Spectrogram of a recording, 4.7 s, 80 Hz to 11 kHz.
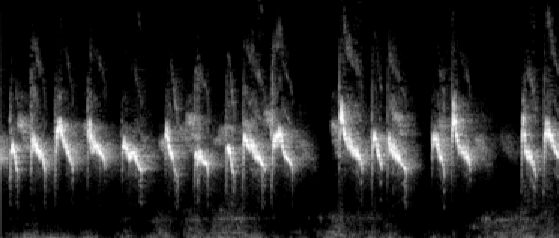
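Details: White-eye singing its opening song on 23 March 2022 in warm humid conditions: evenly spaced high, sweet, down-slurred chirps in quick phrases with small pauses, a faint low hum underneath.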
